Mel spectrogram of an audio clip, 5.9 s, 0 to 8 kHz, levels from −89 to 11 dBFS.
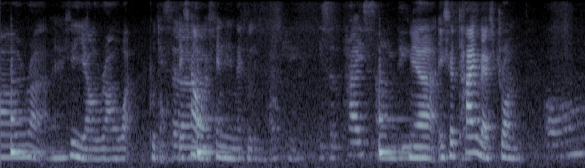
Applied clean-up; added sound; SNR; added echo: none; Bowed string instrument; 4 dB; none.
